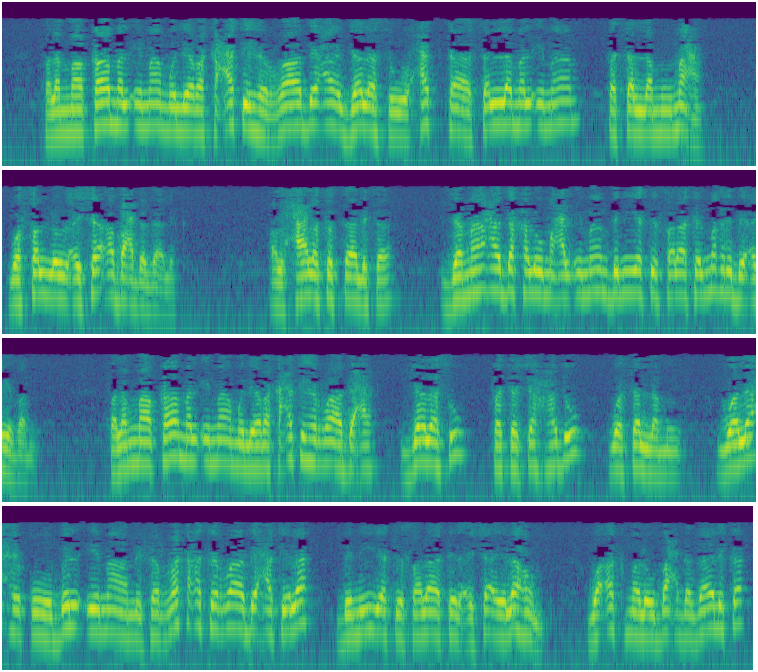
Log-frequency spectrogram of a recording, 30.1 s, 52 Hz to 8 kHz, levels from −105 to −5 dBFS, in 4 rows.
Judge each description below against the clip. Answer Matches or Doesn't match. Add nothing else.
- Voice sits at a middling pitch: Matches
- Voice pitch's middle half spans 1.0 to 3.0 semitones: Doesn't match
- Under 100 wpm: Matches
